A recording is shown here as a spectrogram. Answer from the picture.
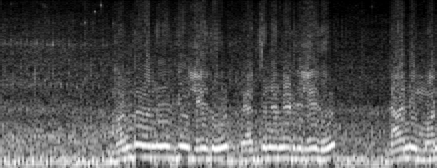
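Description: Speech only: a man talking into a handheld microphone, with short pauses, about a second in and again near the end.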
